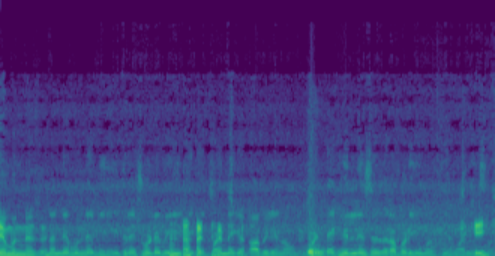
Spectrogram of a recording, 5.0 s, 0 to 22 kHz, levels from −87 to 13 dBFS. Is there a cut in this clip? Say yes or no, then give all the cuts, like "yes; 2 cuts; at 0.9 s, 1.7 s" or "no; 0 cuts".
yes; 1 cut; at 3.0 s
